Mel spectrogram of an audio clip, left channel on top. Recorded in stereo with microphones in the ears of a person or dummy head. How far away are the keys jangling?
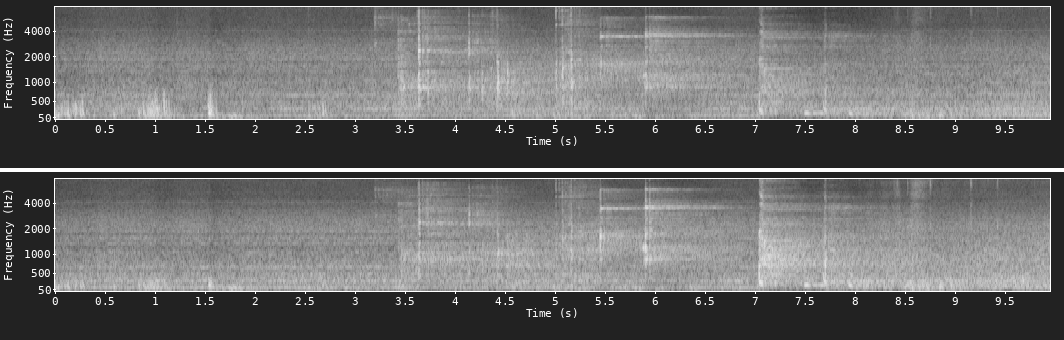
About 3.5 m.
